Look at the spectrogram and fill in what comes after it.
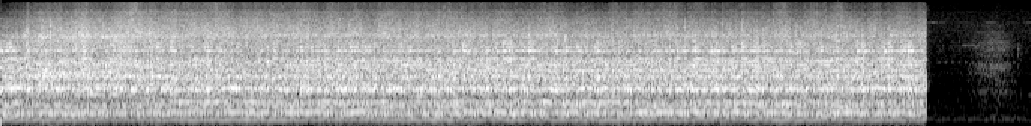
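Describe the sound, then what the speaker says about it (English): A stand mixer with its paddle attachment whirs steadily through eggs and meatball mixture, a loud constant motor drone with a faint rhythmic churn, then cuts off abruptly near the end. "Put the paddle attachment back on. And then I'm just going to mix it all up really good."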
